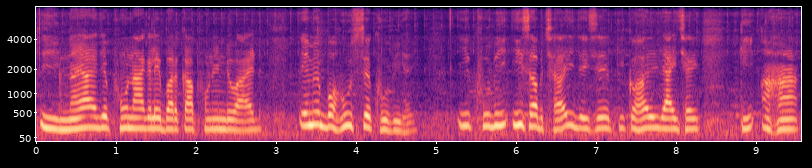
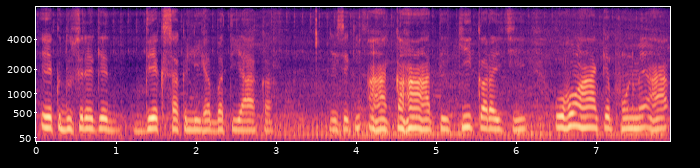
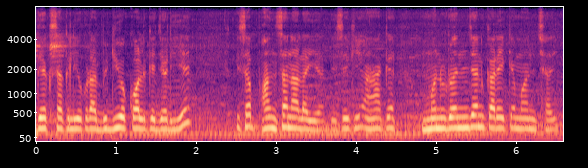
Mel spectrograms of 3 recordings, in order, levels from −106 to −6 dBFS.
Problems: none marked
